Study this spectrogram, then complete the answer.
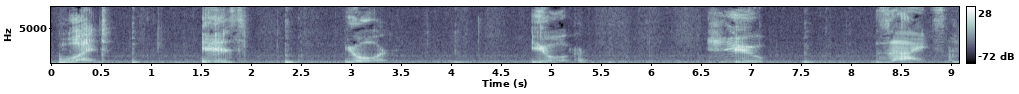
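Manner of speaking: words pushed out on a burp; burp talking. Shown as a demonstration. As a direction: burp each word out slowly. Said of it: "for me to try and burp".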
